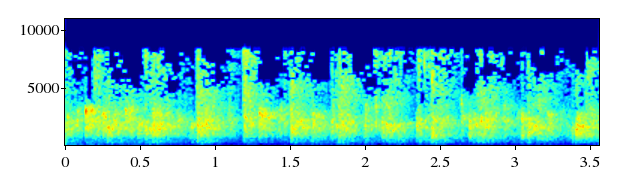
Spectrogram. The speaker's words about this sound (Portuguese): Dá uma salva de palmas pra Jesus.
